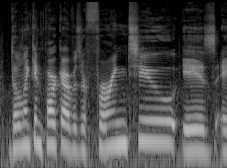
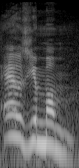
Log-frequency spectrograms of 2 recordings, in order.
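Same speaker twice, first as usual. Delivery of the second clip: broad Cockney, louder greeting; over-the-top Cockney; 5 dB louder, slower than usual. Shown as a demonstration. Player asked for a British voice, hammed-up Cockney. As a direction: ham it up like a cartoon Cockney. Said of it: "or Cockney accent".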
